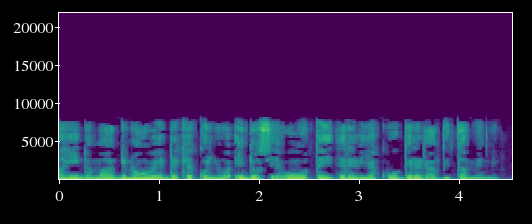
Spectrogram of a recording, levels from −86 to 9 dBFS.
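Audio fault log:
Throughout: transcoding between lossy codecs. Nothing sounds above 8.1 kHz, a hard ceiling on the spectrogram. The first codec's artefacts are heard together with a second layer of the next codec's own, likely from one low-rate codec, around 32 kbit/s MP3, re-encoded through a second, roughly 28 kbit/s Vorbis.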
